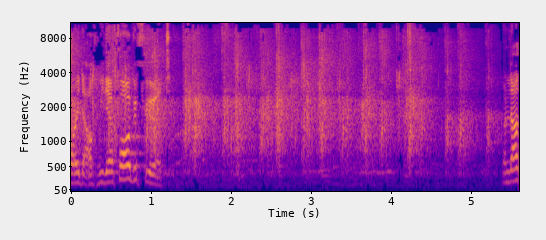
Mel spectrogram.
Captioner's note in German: Beifall CDU und BÜNDNIS 90/DIE GRÜNEN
